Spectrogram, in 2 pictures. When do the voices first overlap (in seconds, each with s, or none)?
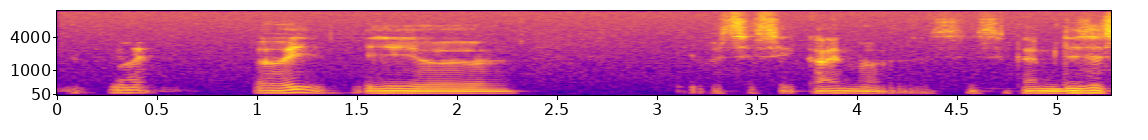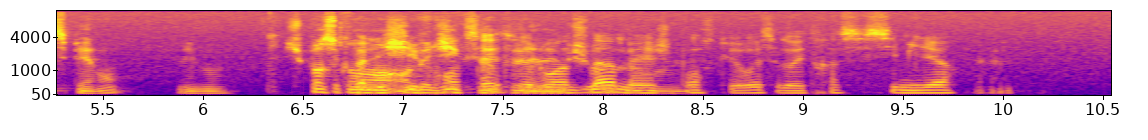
6.6 s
